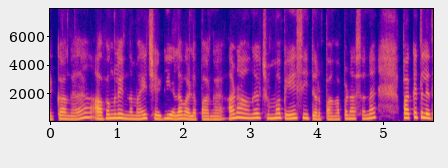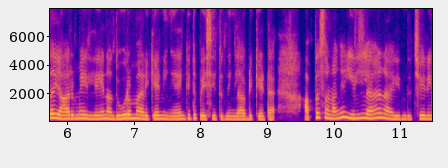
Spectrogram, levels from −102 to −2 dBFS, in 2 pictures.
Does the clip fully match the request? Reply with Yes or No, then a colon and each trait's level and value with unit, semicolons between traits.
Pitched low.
No: high, 245 Hz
